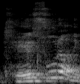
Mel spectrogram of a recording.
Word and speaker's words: 개수: 그럼 여기서 그 개수라는 게 개수?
